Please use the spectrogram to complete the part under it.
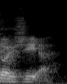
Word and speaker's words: Gojira: Gojira. That's how Jose Mangan pronounces it on Liquid Metal, so.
